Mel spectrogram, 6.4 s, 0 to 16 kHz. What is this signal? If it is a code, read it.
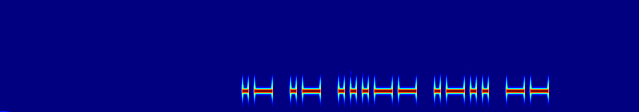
Morse code, heard as a keyed tone, about 20 wpm, 700 Hz. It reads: AA3LM
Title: USA Call Signs - 5 Characters - Repeated 2x - 20wpm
